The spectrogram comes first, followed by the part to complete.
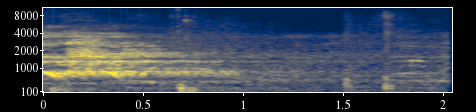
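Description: Raised voices echoing in a gymnasium, with a few faint ball bounces on the floor; the sound dies down through the second half.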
